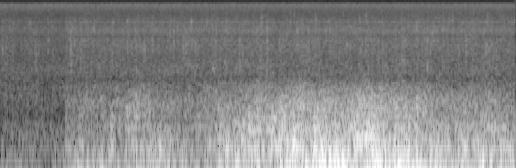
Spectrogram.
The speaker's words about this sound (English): Babe, it's raining outside. Rainy Sunday mornings are for staying in bed with me, not for going to the grocery store or whatever you're planning to do.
